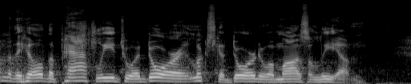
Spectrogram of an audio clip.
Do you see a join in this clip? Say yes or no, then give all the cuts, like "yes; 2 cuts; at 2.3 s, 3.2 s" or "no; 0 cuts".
yes; 2 cuts; at 1.2 s, 2.1 s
